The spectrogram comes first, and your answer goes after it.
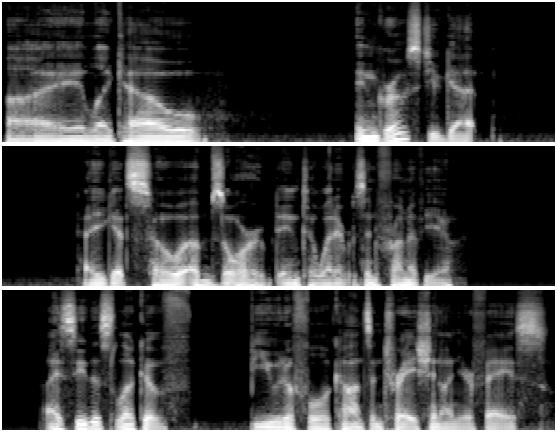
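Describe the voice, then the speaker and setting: Heavily acted and animated, a man with a deep, husky voice plays an affectionate, playful, ticklish boyfriend reading aloud to his partner in an intimate ASMR roleplay. He speaks softly, teasingly and without hurry, pausing with murmurs, in a tender, affectionate mood. The close, dry recording on a close mic has no echo and carries rain ambience in the background.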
